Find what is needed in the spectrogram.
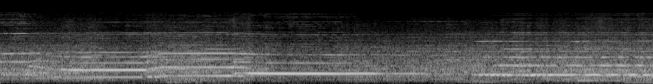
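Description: Solo erhu bowed in long held notes joined by sliding pitch changes. There is a falling slide just after the start and a step up about a second and a half in, then a softer moment about four seconds in before the next sustained note.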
